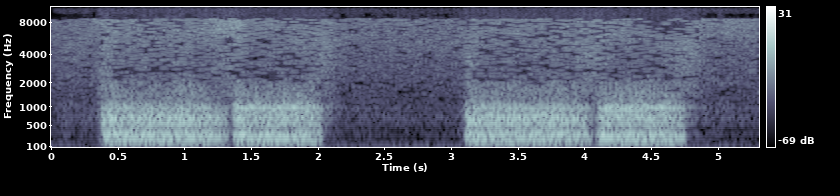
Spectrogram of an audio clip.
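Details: Two breath cycles with inspiration and expiration of similar length and loudness and intermediate pitch, as heard at the first and second anterior interspaces or between the scapulae: normal bronchovesicular breath sounds.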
